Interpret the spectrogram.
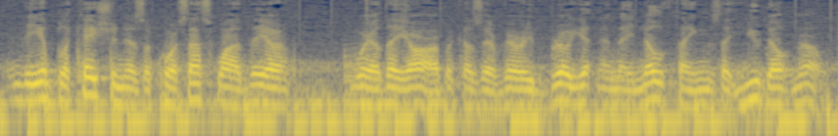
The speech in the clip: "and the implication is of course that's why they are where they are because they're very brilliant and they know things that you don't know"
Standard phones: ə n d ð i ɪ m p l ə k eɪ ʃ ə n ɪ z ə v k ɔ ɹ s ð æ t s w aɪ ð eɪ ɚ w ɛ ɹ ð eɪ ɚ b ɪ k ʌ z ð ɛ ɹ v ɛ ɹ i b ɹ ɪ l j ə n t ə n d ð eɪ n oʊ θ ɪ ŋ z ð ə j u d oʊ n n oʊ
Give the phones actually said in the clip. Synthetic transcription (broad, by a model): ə n ð i ɪ m p l ə k eɪ ʃ ə n ɪ z ə v k ɔ ɹ s ð æ t s w aɪ ð eɪ ɚ w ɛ ɹ ð eɪ ɚ b ɪ k ʌ z ð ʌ ɹ v ɛ ɹ i b ɹ ɪ l j ə n t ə n ð eɪ n oʊ θ ɪ ŋ z ð ə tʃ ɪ d oʊ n n oʊ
